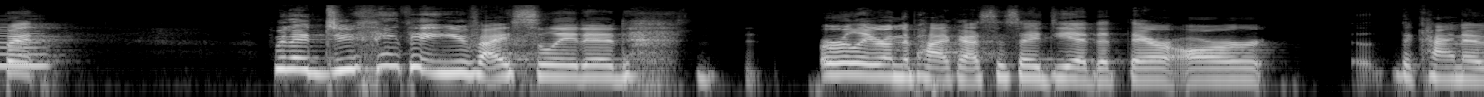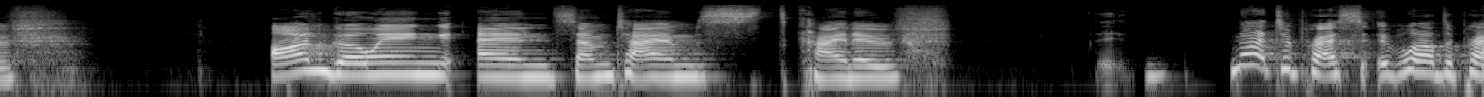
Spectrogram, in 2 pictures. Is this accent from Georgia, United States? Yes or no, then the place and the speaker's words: yes; Atlanta, Georgia, United States; I grew up watching this stuff. I grew up in Atlanta. I was 12 years old when the Olympics were held in Atlanta.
